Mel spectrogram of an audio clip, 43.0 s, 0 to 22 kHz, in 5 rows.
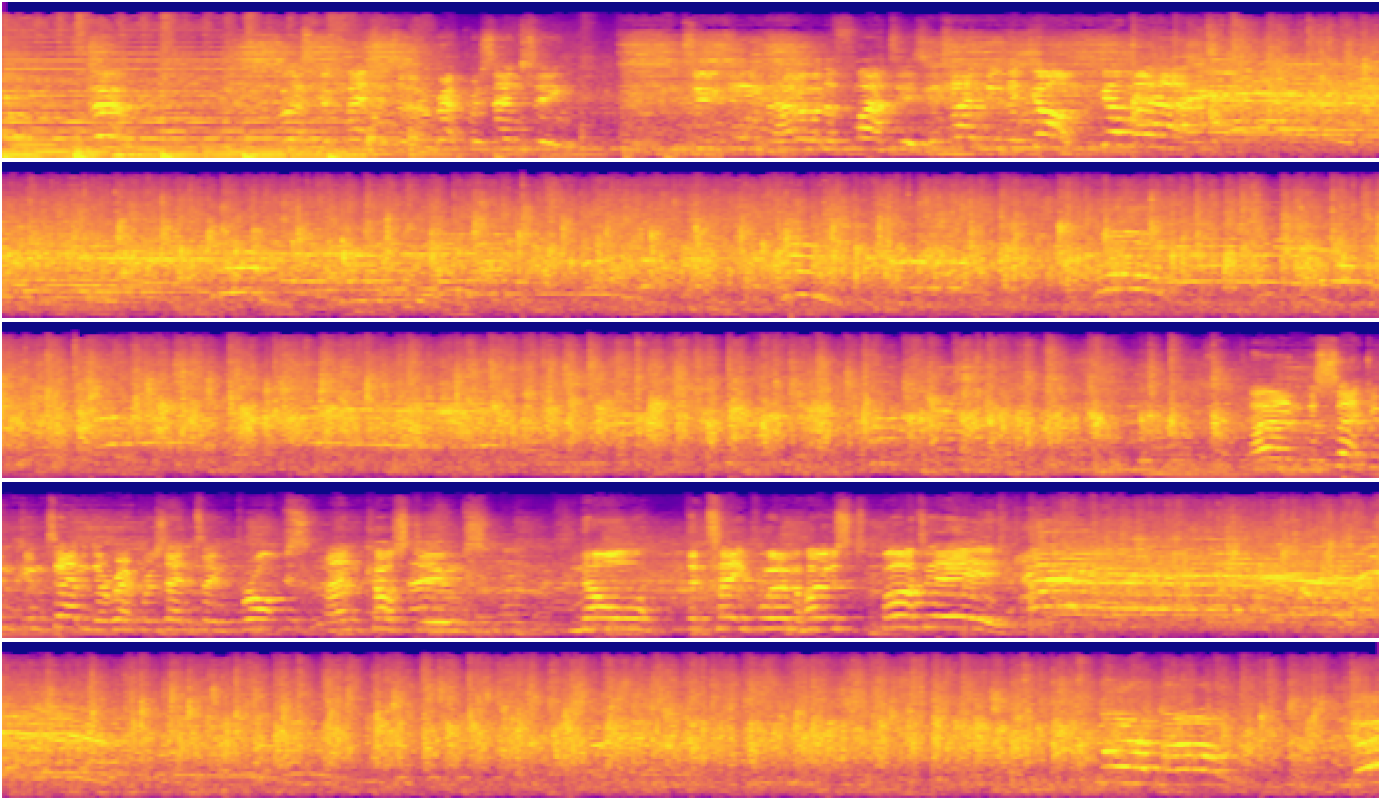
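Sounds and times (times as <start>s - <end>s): audience clapping: 1.7s - 2.7s, 7.0s - 25.4s, 32.1s - 43.0s.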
